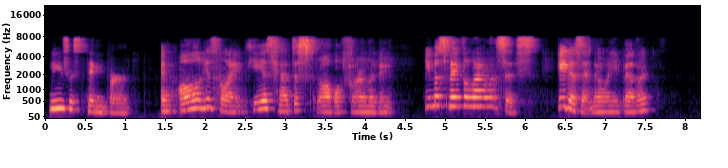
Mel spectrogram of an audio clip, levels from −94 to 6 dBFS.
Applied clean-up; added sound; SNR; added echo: neural mask model DeepFilterNet 3.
